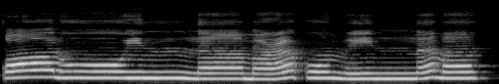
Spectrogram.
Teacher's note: दरमियान में हमजा drop, वीक कर देते हैं उसे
